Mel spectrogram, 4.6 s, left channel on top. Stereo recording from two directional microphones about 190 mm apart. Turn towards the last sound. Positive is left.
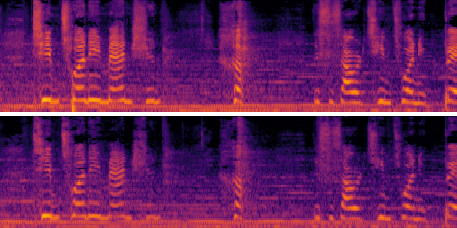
turn(degrees=30)  # may be behind; listen again after turning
